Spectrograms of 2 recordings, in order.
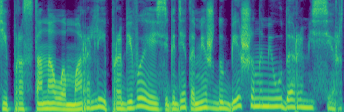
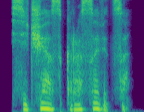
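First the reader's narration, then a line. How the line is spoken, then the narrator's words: Breathy exhale. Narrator (Russian): выдохнул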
